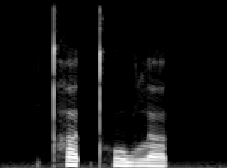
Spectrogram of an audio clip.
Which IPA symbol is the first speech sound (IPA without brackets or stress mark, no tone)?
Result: t̪ʰ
